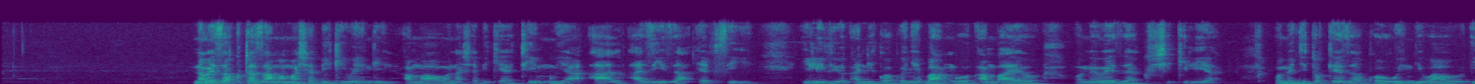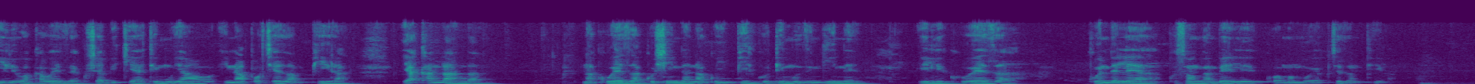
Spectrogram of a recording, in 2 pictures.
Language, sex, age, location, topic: Swahili, male, 25-35, Nakuru, government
